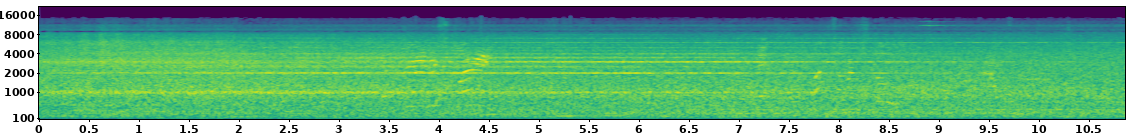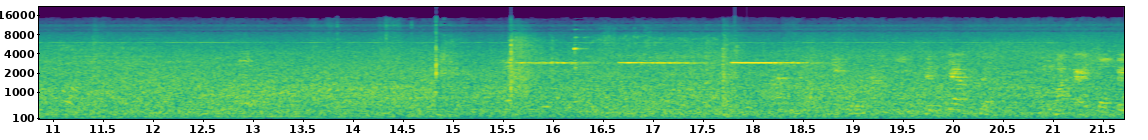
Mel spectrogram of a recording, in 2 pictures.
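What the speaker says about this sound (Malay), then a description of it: "Here comes our train." Kajang Line metro train pulling into a station in Kuala Lumpur, a loud, steady rumble and hiss with tonal whine and a brief high squeal of brakes, along with station announcements in the background.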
